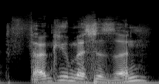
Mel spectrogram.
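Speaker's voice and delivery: the wrong character voice. Acted. Dixon thanks Hannah, slipped into the wrong voice. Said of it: "I'm using the wrong voice here".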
